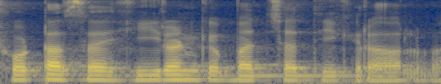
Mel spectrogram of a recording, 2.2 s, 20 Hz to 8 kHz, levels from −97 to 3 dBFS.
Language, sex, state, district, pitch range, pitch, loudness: Bhojpuri, male, Bihar, East Champaran, 115-125 Hz, 125 Hz, -19 LUFS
